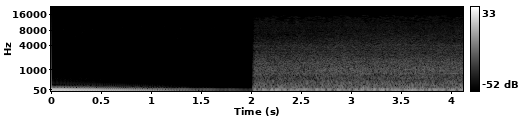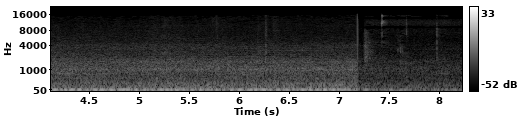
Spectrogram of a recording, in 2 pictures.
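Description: A deep tone sliding down in pitch fades away over the first two seconds. Then the steady low rumble of a car driving, heard from inside the cabin, starts suddenly and drops somewhat in level about seven seconds in.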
